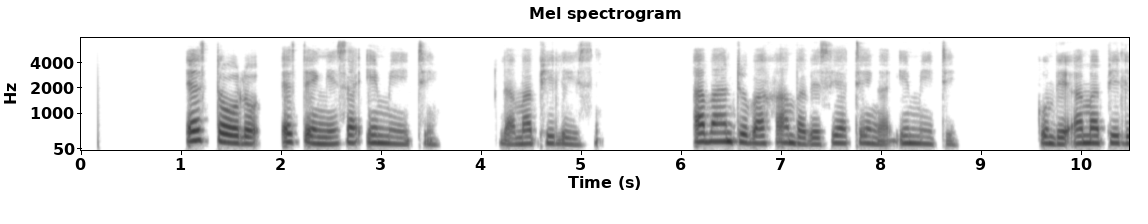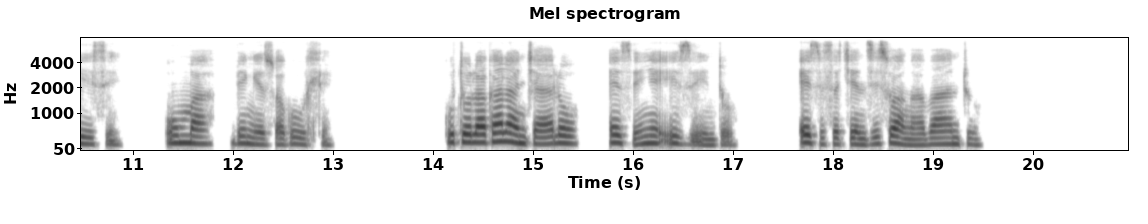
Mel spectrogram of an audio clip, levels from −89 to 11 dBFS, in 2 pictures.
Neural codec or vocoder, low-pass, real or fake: none; 7.2 kHz; real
